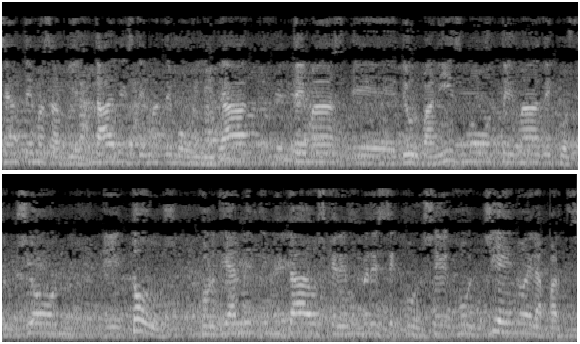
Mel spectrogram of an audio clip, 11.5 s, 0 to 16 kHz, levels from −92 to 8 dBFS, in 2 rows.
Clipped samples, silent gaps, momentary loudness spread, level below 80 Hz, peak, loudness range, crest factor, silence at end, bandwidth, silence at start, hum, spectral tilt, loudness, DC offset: under 0.1%; none; 8 LU; -50 dBFS; -2 dBFS; 2 LU; 18 dB; 0 s; 11.5 kHz; 0 s; none; -5 dB/octave; -20 LUFS; under 0.1%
